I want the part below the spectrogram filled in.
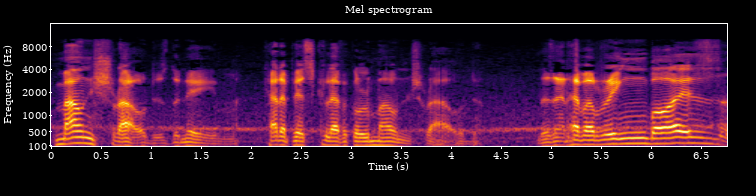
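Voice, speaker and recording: An actor playing a theatrical, sinister old guide to Halloween in an audio drama, grandiose and teasing with dramatic pauses. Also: male voice, medium pitch, sing-song, bright, forceful tone, a little hiss or hum, exaggerated voice. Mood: sly glee. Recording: music behind the voice.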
